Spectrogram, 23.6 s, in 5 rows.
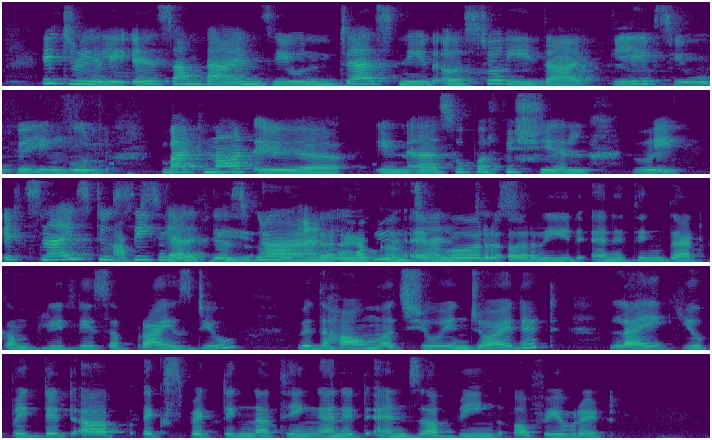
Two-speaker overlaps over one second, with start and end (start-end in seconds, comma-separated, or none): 10.2-12.8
